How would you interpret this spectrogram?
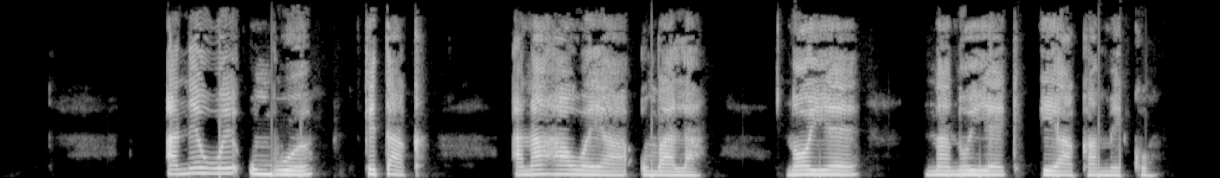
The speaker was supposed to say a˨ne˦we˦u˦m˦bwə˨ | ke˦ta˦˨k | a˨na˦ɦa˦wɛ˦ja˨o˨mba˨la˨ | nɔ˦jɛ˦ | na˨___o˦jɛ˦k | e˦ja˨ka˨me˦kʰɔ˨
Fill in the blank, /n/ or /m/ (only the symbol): n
